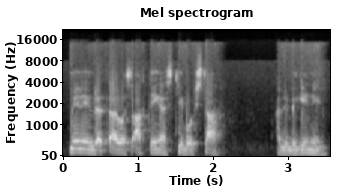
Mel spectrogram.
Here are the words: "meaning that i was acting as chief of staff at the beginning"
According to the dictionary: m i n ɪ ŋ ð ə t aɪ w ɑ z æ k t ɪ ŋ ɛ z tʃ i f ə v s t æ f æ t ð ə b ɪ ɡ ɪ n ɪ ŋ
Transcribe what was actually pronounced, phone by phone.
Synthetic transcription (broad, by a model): m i n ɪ ŋ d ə t aɪ w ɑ s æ k t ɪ ŋ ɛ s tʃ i p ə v s t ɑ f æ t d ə b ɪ ɡ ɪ n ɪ ŋ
